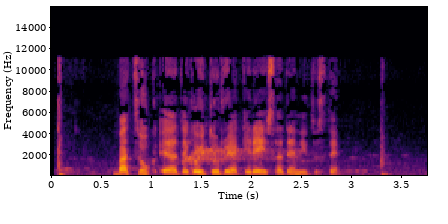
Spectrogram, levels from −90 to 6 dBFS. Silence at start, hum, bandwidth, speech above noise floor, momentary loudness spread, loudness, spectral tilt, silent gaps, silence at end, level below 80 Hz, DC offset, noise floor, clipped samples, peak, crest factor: 0.05 s; none; 11.5 kHz; 27 dB; 14 LU; -22 LUFS; -3.5 dB/octave; none; 0.4 s; -58 dBFS; under 0.1%; -49 dBFS; under 0.1%; -4 dBFS; 20 dB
